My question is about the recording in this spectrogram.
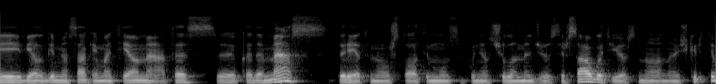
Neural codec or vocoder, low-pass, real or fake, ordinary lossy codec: none; 10.8 kHz; real; Opus, 16 kbps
